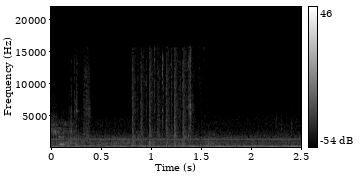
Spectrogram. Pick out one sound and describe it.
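Gunfire rattles in a short rapid burst.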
